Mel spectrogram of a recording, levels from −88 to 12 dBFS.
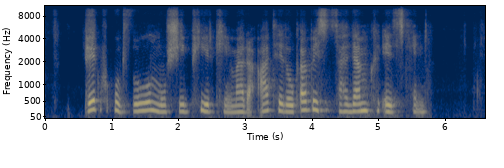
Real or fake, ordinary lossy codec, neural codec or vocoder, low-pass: fake; Opus, 24 kbps; codec, 16 kHz in and 24 kHz out, 0.6 kbps, FocalCodec, streaming, 2048 codes; 9.9 kHz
